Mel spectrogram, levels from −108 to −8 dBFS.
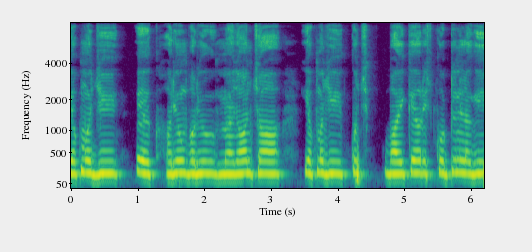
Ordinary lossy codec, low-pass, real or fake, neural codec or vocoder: none; none; real; none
